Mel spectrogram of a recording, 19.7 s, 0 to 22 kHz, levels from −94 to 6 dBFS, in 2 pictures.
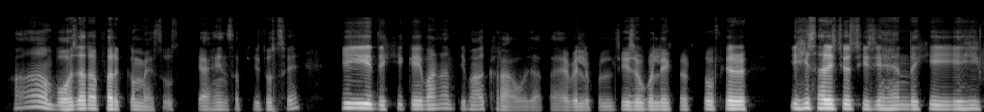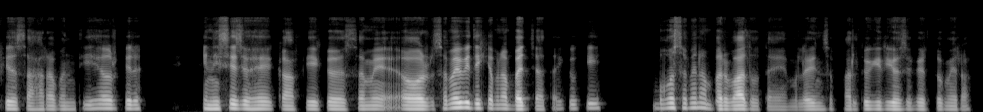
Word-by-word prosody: हाँ। 185 +3 -5
बहुत 120 0 +1
ज़्यादा 140 0 +3
फ़र्क 130 -2 +1
तो 120 - -7
महसूस 105 -3 -12
किया 110 - -15
है 115 +2 -14
इन 120 - -12
सब 115 0 -20
चीज़ों 115 +1 -13
से 140 +8 -14
कि 160 -2 +3
देखिए 135 +1 -9
कई 135 0 -1
बार 140 0 -5
न 150 0 -11
दिमाग 130 -1 -13
खराब 110 -5 -12
हो 100 +1 -17
जाता 100 +1 -21
है 100 - -11
बिल्कुल 105 +1 -11
चीज़ों 120 -1 -3
को 120 - -3
लेकर। 120 +1 -6
तो 130 +3 -5
फिर 135 +1 +5 0.5
यही 155 +1 +3
सारी 150 -1 +8
जो 145 - +4
चीज़ें 135 -2 -6
हैं 130 +1 -3
देखिए 130 +1 -4 0.2
यही 130 +1 -3
फिर 130 0 0
सहारा 120 0 -7
बनती 120 +3 -9
हैं 145 +1 -4
और 145 -1 +1
फिर 140 -1 -1 0.6
इन्हीं 130 -1 +3
से 145 +3 +2
जो 135 -1 +1
है 130 0 +1
काफ़ी 120 +1 -4
एक 120 - -6 0.3
समय 120 +1 -3 0.2
और 125 -1 +6
समय 160 +7 +5
भी 180 0 +7
देखिए 155 -1 -1
अपना 140 0 -2
बच 125 -2 +5
जाता 120 -1 -9
है 130 - -16
क्योंकि 140 +3 -8 0.5
बहुत 160 +2 +1
समय 170 +1 -3
न 170 -1 -2
बर्बाद 125 0 +4
होता 115 -1 -11
है 105 0 -14
मतलब 105 +1 -7
इन 110 0 -3
सब 115 +1 -18
फालतू 115 +2 -5
गिरियों 120 -1 -1
से 115 - -12
फिर 115 -1 -5
तो 115 - -7
मेरा। 110 -1 -9
125 Hz, 220 wpm, -23 LUFS, 115-140 Hz, 0.6 s, सारी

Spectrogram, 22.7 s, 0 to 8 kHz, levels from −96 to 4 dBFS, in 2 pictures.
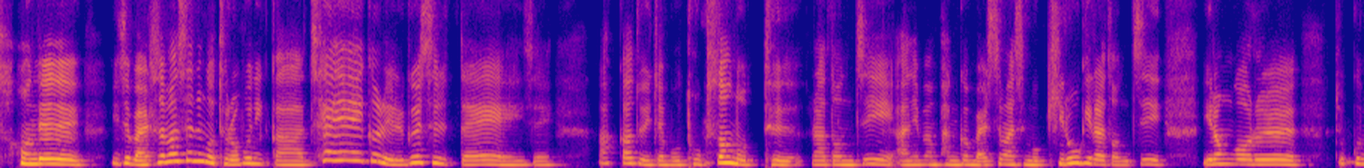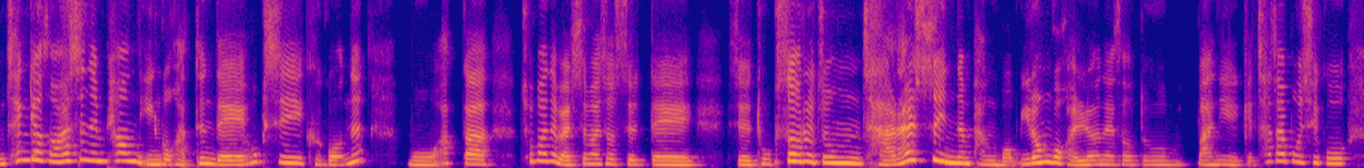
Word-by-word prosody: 근데 230 -5 +7 0.2
이제 255 +1 0
말씀하시는 340 - +2
것 285 - +4
들어보니까 210 -6 -2
책을 390 - 0
읽으실 255 +3 0
때 195 -2 -2
이제 180 0 -8 0.4
아까도 255 -3 -4
이제 190 0 -4
뭐 185 0 -4
독서 265 +8 +4
노트라든지 195 0 -2
아니면 190 +1 -4
방금 190 +1 -4
말씀하신 190 +2 -3
뭐 180 - -2
기록이라든지 210 -5 -2 0.3
이런 225 +2 -1
거를 215 -2 0 0.2
쪼끔 235 -1 -5
챙겨서 390 +2 0
하시는 360 +2 +1
편인 355 - +1
것 215 0 -1
같은데 195 0 +1
혹시 285 0 0
그거는 210 - -2 0.3
뭐 185 -2 -3
아까 230 -4 -1 0.2
초반에 360 -2 -2
말씀하셨을 210 0 -3
때 185 -1 0 0.3
이제 190 -2 -3
독서를 330 - +2
좀 270 -3 +6
잘 205 -4 -1
할 395 +2 +7
수 400 +1 +1
있는 275 -6 +7
방법 195 -4 -5
이런 280 +7 +4
것 280 - +4
관련해서도 190 -2 -5
많이 195 +1 -4
이렇게 180 -1 -9
찾아 345 - -4
보시고 275 -7 -4
220 Hz, 310 characters per minute, -23 LUFS, 195-275 Hz, 0.4 s, 근데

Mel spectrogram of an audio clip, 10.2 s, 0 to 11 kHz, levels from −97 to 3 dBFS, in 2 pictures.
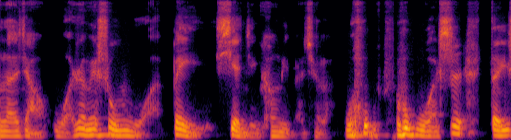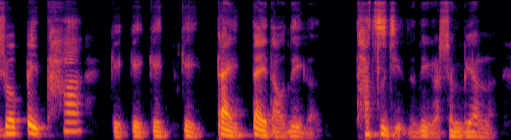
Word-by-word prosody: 来 110 -1 0
讲， 110 - -7
我 105 0 -10
认 140 -1 +2
为 130 +1 +3
是 125 +4 +1
我 120 -3 +1 0.2
被 - - +2
陷 - - +4
进 - - -9
坑 110 -1 -7
里 100 - -5
面 - - -25
去 - - -6
了。 - - -18
我 125 - +2 0.6
我 110 -4 0
是 155 +6 +3 0.2
等 120 - +5
于 120 - +5
说 160 +6 +3
被 155 0 +5
她 215 +6 -4 0.3
给 100 - -5
给 105 +1 -3
给 105 +1 -4
给 105 -4 -4
带 130 -7 +5
带 125 -6 +5
到 95 -2 -5
那 105 0 -2
个 90 - -15 0.3
她 - - -1
自 - - +6
己 - - -1
的 100 - -15
那 105 0 -4
个 90 - -8
身 100 +1 -2
边 100 -2 -4
了。 90 -2 -14
110 Hz, 240 characters per minute, -25 LUFS, 100-130 Hz, 0.6 s, 自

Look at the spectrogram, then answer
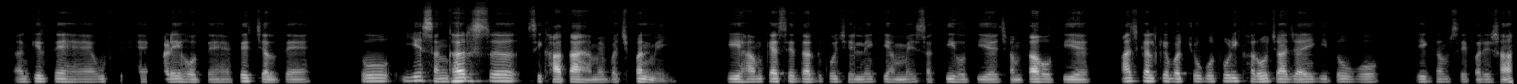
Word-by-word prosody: अ, 125 - -6
गिरते 135 -1 0
हैं, 120 0 -6
उठते 130 +1 -11 0.2
हैं, 120 - -8 0.2
खड़े 130 +1 +2
होते 115 -2 -4
हैं, 115 0 -8
फिर 150 -1 +3
चलते 120 -5 -3
हैं। 115 +1 -5 0.5
तो 150 0 0
ये 175 +3 0
संघर्ष 155 +1 +6 0.5
सिखाता 120 -3 +6
है 110 - -1
हमें 115 +2 -5
बचपन 130 +3 0
में 90 -7 -5
ही 80 - -18 0.5
कि 130 0 +3
हम 125 +1 0
कैसे 130 +1 +2
दर्द 125 0 +1
को 130 -1 -6
झेलने 120 -1 -7
की 125 +1 -10
हममें 115 +1 -5
शक्ति 130 0 -6
होती 115 -1 -6
है, 115 0 -1
क्षमता 110 +1 +3
होती 120 -1 +2
है। 115 0 0 0.3
आजकल 150 +1 +3
के 145 - -1
बच्चों 135 0 -2
को 135 0 -4
थोड़ी 145 0 +1
खरोंच 135 -1 -1
आ 125 - +5
जाएगी 125 +1 -2
तो 130 0 -6
वो 120 0 -8 0.4
एकदम 125 -1 -7
से 120 0 -12
परेशान 115 +1 0
125 Hz, 185 wpm, -25 LUFS, 115-135 Hz, 0.5 s, संघर्ष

